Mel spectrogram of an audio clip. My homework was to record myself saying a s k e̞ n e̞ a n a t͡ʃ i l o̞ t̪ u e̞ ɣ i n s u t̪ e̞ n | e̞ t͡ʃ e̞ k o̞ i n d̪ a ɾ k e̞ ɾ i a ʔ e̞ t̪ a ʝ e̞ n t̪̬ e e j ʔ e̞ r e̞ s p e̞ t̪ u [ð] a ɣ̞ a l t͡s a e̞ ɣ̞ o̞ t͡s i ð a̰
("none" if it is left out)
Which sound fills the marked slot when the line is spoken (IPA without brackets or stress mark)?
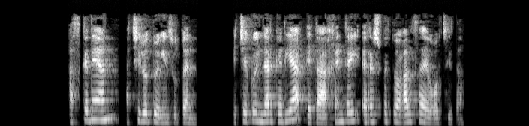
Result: none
